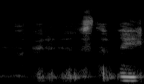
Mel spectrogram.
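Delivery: very soft, hushed whisper under the breath.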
